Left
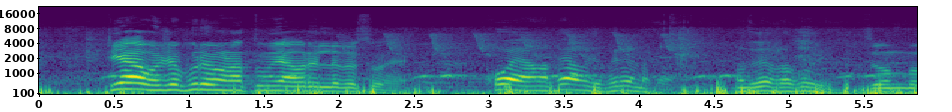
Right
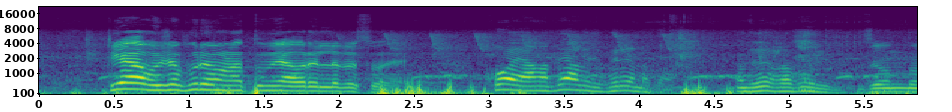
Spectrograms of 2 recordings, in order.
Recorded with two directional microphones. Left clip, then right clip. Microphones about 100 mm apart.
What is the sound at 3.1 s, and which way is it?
Speech, 25° left (ahead or behind).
